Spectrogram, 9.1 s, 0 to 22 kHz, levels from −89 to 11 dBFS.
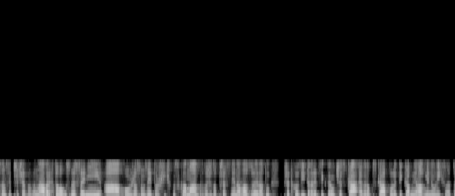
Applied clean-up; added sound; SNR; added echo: neural mask model Resemble Enhance denoiser.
